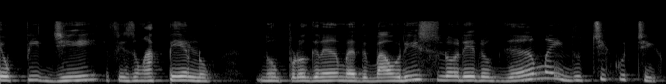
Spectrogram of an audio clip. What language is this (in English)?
Portuguese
